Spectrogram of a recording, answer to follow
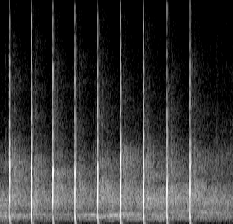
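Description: Nine sharp, evenly timed hand claps, about four and a half a second, from the preacher clapping his hands in rhythm.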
